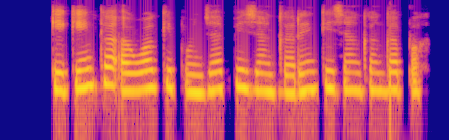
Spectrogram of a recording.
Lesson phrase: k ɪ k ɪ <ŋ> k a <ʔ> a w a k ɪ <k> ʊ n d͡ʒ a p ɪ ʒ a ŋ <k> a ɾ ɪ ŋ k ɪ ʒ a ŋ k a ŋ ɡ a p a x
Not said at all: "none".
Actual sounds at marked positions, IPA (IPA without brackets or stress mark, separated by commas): ŋ, ʔ, p, k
